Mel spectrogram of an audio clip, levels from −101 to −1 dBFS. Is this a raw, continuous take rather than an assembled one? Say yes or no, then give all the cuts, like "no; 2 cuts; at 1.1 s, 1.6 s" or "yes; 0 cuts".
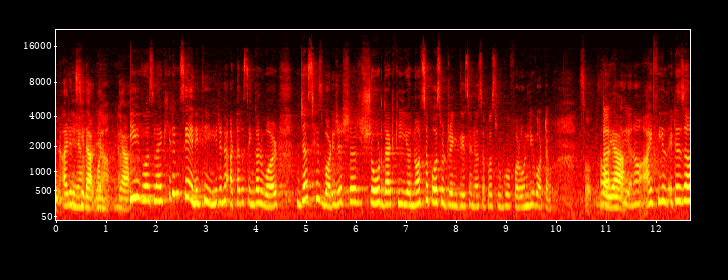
no; 1 cut; at 1.5 s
